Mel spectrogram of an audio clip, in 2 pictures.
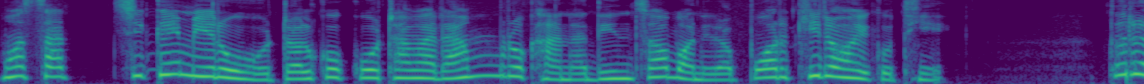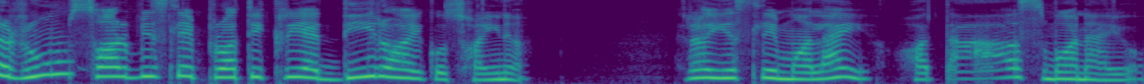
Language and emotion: Nepali, sad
